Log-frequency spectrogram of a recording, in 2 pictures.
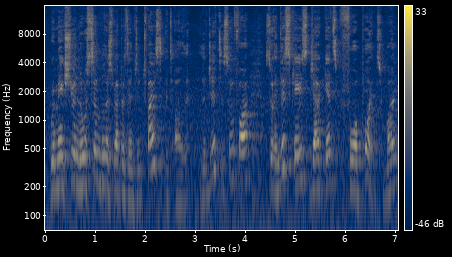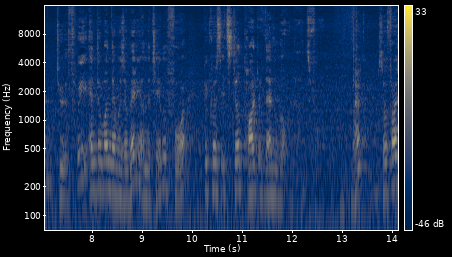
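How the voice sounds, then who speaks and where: The speaker has a mellow, medium-pitched voice and acts as host, patiently teaching board game rules to players at a table. They check that the players are following, and the recording has background ambience from a noisy room.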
